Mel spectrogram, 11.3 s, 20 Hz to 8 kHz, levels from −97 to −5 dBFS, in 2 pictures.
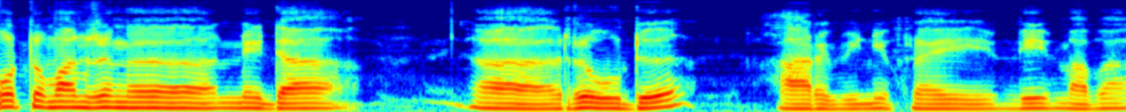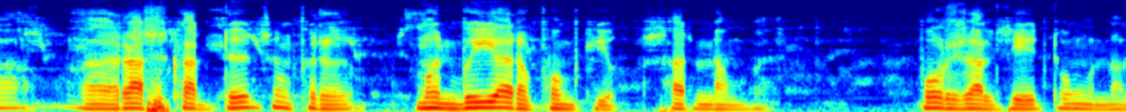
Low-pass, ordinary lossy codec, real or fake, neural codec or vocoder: none; none; fake; codec, 16 kHz, 16 kbps, FunCodec, trained on LibriTTS, 50 frames a second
